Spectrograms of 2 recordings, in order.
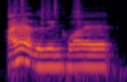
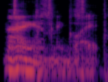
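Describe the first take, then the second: First: Louder, firm statement; emphatic denial. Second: Whispered repeat, low and hushed; playful whisper. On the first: Real, not acted. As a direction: say it out loud, plainly audible. Joking about not being quiet. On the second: Pretend. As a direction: drop to a joking whisper. Same line repeated, jokingly quiet.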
